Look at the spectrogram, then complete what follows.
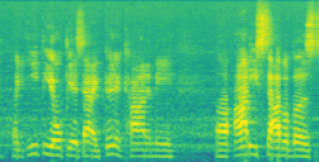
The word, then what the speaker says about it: Addis Ababa: sabha and that's yes that's how it's pronounced it's actually a pretty cool name when i was a kid i pronounced it i pronounced it addis ababa or addis ababa i think that's how i pronounce it but no it's adi sababa yeah we're coming in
